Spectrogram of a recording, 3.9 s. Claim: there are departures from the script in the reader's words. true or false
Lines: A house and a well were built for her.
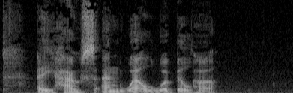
true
